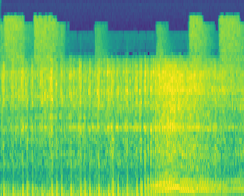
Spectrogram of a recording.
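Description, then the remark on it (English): A Japanese motorcycle engine, not a Harley-Davidson, cranks over with a rapid, loping idle, then revs up into a louder, sustained roar. Loud throughout, with no voices. “The sound bullet you just played of a motorcycle starting was not a Harley.”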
